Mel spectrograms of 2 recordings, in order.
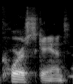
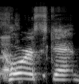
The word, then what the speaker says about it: Coruscant: version mine is, but he says Palpatine and Coruscant. Yes, Coruscant. They will always say Coruscant, but it's really annoying. I read the unabridged version. Well, they will always say Coruscant, but I was just playing SWTOR where they pronounce it Coruscant.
